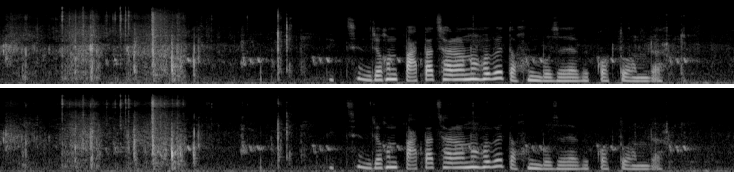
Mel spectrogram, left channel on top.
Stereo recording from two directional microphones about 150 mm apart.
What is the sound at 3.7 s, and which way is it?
Speech, 15° left (ahead or behind).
